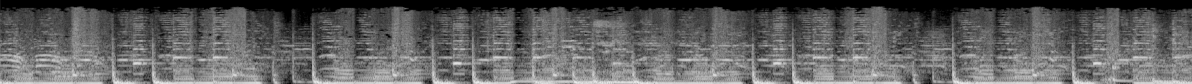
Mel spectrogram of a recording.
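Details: Loud electronic dance music with heavy bass beats and synthesized tones; no animal sounds heard.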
